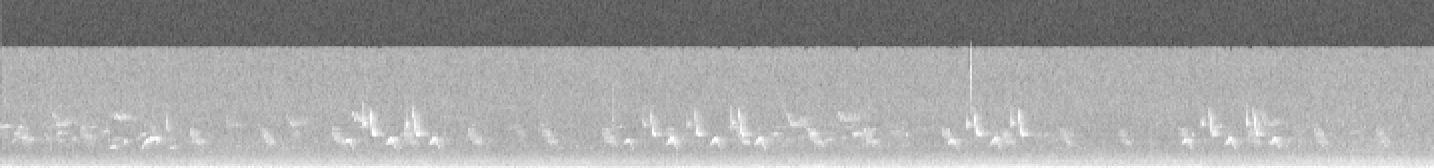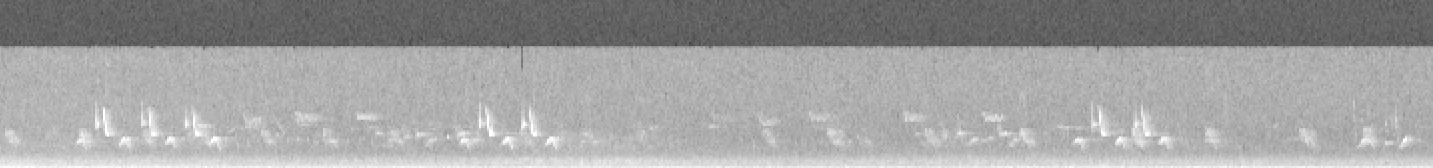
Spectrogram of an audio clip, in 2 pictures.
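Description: Birds chirping outdoors, short high calls coming in quick runs every few seconds, over a steady low background rumble.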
